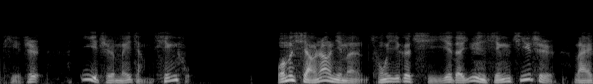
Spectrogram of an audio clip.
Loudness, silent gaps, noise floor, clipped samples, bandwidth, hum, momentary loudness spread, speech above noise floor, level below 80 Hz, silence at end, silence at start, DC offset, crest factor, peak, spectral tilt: -29 LUFS; none; -73 dBFS; under 0.1%; 4.9 kHz; none; 10 LU; 45 dB; -56 dBFS; 0 s; 0.05 s; under 0.1%; 18 dB; -10 dBFS; -6 dB/octave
